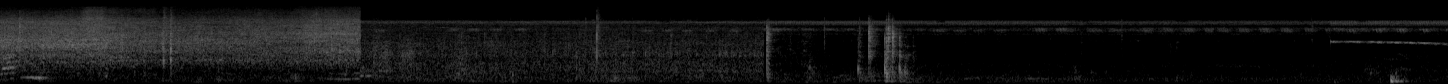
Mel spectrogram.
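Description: Paklay of bamboo shoots sizzling in a wok over a wood fire. The sizzle cuts off suddenly after about three and a half seconds, leaving a steady chorus of crickets and other insects with a few sharp clicks, and a short falling whistle near the end.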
